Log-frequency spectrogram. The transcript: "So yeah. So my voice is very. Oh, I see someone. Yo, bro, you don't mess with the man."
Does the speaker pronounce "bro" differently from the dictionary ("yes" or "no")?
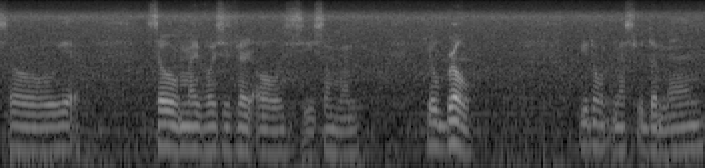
no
